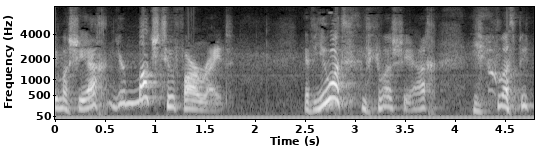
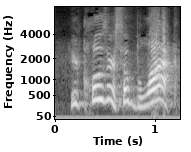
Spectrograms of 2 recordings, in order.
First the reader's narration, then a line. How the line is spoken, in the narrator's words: they cried out in fright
